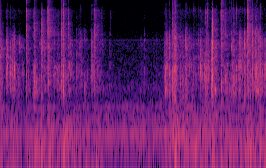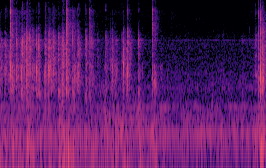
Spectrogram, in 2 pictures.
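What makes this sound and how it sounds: Both hands type with their fingertips on a black plastic membrane keyboard with RGB backlight. Bursts of short, soft, bright key taps cluster into rapid runs, separated by quiet pauses, with a faint steady low hum underneath.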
